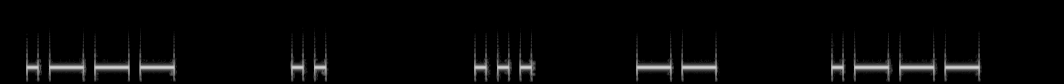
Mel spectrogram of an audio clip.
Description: Morse code, heard as a keyed tone, about 10 wpm, spaced as for 5 wpm, 800 Hz. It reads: JISMJ
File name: LEZIONI / 8 YJ45 / 8 YJ ws 10wpm 4043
